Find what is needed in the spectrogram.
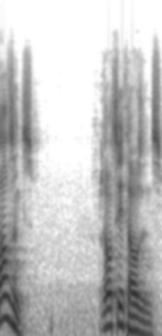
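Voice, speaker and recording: A man talks very fast, and the recording is very clean with a silent background. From Malaysia, Kuala Lumpur area. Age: 20s. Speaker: musician. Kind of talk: casual chat.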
